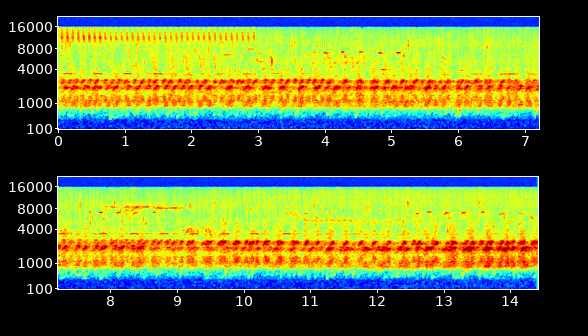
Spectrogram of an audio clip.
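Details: Frogs in full chorus by a river, rapid trilled croaks from numerous animals merging into an unbroken pulsing wall of sound; a faint high buzzing insect-like trill in the first three seconds.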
